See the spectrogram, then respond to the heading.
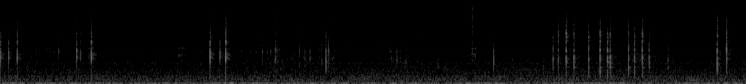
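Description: A transparent plastic phone case filled with liquid glitter is tapped on its surface with long fingernails and turned in the hands. Quiet, sharp clicks come in scattered single taps and brief bursts, with a denser cluster near the end. A steady low hum sits beneath them.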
